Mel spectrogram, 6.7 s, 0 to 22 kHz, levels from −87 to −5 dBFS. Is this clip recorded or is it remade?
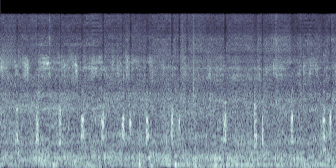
remade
